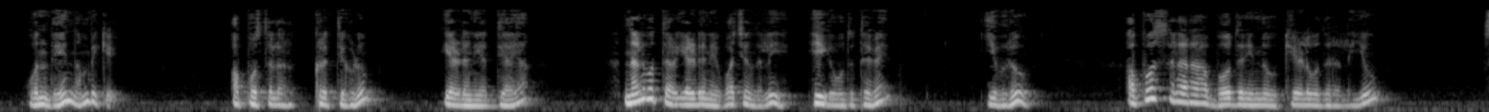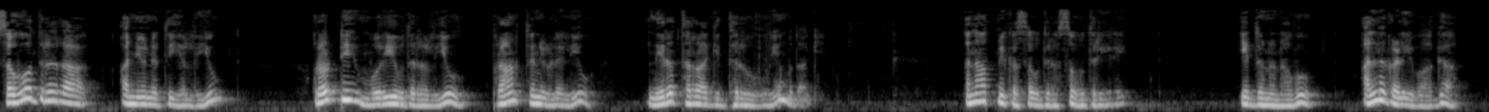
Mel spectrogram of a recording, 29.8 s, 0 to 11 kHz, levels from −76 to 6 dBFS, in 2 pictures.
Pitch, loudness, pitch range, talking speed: 160 Hz, -20 LUFS, 145-190 Hz, 55 wpm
